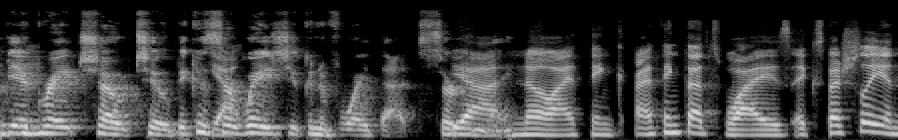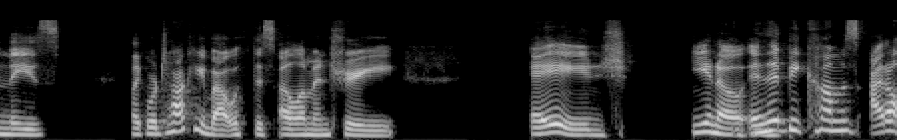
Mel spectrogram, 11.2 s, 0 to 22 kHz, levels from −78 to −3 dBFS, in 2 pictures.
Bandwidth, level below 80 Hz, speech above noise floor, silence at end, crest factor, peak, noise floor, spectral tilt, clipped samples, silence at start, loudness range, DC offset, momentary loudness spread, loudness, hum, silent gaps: 16 kHz; -62 dBFS; 52 dB; 0 s; 16 dB; -6 dBFS; -71 dBFS; -3.5 dB/octave; under 0.1%; 0 s; 3 LU; under 0.1%; 9 LU; -20 LUFS; none; 6.37-6.41 s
